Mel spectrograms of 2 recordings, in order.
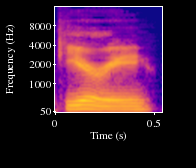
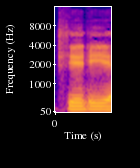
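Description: First: The middle consonant is a soft R sound. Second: The middle consonant is a D sound. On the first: The speaker calls it wrong. "the soft R territory where it's just Giri" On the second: The speaker calls it right. "treat it like a D. You know, like the adjective Giddy"

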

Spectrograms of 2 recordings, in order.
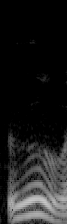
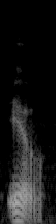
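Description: First: It sounds curious and interested. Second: It sounds disgusted and repelled.

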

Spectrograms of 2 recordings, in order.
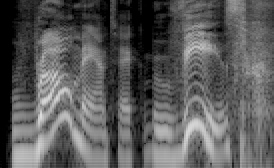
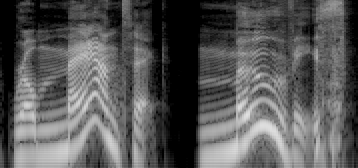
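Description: First: The stress in romantic falls on a misplaced syllable. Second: The stress in romantic falls on the standard syllable. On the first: The speaker calls it wrong. "You're stressing the wrong syllable" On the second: The speaker calls it right. "stress the proper syllables"

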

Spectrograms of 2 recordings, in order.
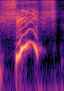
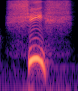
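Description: First: An even higher, more theatrical squealed sheesh. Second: A high squealed sheesh with stressed sh sounds. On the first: "那如果我再提高一点，你想要更dramatic 一点" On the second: "you gotta squeal the word sheesh in a high-pitched voice"

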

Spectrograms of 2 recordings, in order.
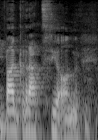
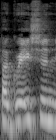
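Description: First: The name is pronounced the Russian way. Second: The name is pronounced the English way. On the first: "But the Russian would be Bagration" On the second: "You can say Bagration"

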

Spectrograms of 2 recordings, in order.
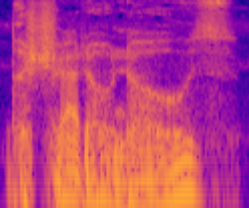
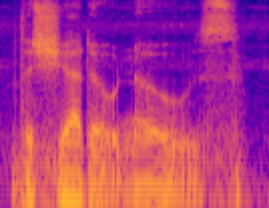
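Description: First: It is said in a higher, less deep voice. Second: It is said in a low, deep voice.

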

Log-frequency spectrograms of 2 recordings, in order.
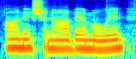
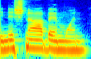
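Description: First: It is said slowly with all vowels full. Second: It is said quickly with vowels dropped.

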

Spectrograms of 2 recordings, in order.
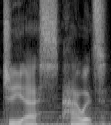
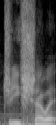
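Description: First: The S is spoken as a separate letter. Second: The S is joined onto the surname. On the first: The speaker calls it right. "I am G.S. Howitt" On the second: The speaker calls it wrong. "if you want to pronounce it incorrectly"

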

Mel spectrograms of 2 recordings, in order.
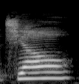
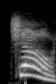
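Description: First: The pitch stays high and level. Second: The pitch falls sharply and forcefully. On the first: "我们是有一声的交" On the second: "轿车的轿和大叫的叫都是四声，四声是要用力的声调哦"

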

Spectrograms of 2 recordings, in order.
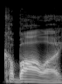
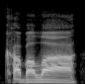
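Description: First: It is the American pop-culture pronunciation. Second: It is not the American pop-culture pronunciation.

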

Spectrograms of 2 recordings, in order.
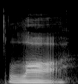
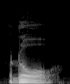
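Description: First: It starts with an English L and an open vowel. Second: It starts with a flapped R-like sound and O vowel. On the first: "in American English, we say law" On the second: "taken from English and put into Japanese and katakana, is more of a ro"

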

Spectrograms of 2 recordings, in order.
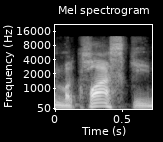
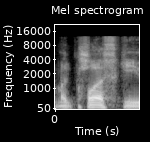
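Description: First: The second syllable has an 'oh' vowel. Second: The second syllable has an 'oo' vowel. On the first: The speaker calls it right. "I should say McCloskey" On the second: The speaker calls it wrong. "not McCloskey. There's no U in there"

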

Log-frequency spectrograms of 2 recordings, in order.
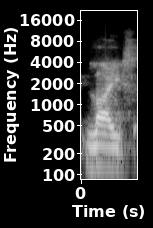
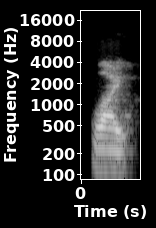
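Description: First: The L is light and forward in the mouth. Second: The L is dark and made at the back. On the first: "an Irish accent's quite light on L's. So we say light" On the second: "whereas Americans will say flirt, million, light. So it's a darker L"

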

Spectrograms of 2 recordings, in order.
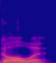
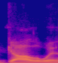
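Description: First: The word is said with two syllables. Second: The word is said with three syllables. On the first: The speaker calls it right. "instead of Galway" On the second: The speaker calls it wrong. "they say Galway"

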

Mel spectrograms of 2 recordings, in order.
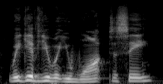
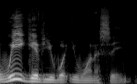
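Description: First: The stress falls on the word want. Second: The stress falls on the word we. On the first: This is the plain, natural reading. "The emphasis is almost certainly want in that sentence" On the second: It contrasts who gives with someone else. "meaning that you could hit the we"

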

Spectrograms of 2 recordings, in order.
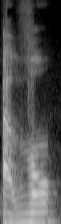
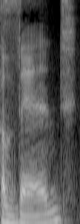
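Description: First: It is said with a French accent. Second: It is said with an English accent. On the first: The speaker calls it right. "but French is actually avant" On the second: The speaker calls it wrong. "Most English speakers would just say like avant"

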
